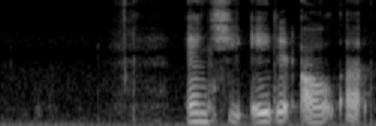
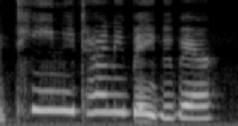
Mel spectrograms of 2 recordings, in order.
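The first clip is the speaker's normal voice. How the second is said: put-on much higher and fast, tiny baby voice; 10 semitones higher than usual. A narrator's reading. Reading to children, the baby bear in a high quick voice.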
